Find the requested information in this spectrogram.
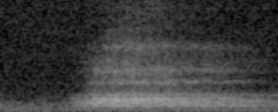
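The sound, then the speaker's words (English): A single deep breath taken during a guided breathing exercise, a soft airy rush that swells after about half a second and slowly tapers off, quiet and alone. “Again, bigger breath in. Inhale and exhale.”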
